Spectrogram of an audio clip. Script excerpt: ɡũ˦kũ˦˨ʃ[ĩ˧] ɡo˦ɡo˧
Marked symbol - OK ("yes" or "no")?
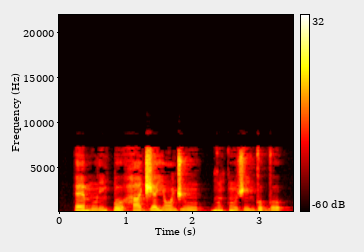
yes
